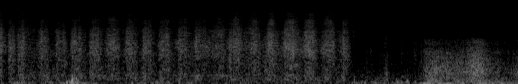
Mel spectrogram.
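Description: A handheld bristle brush scrubs back and forth across a small, wet, foamy woven fabric rug lying flat on the floor. Quick, rhythmic, bright rasping strokes with a wet, frothy hiss run steadily, thin out briefly near the end, then return with a fuller, fizzier sweep.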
